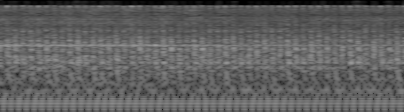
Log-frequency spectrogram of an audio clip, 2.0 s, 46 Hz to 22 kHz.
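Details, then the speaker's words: 2015 Mercedes CLA 220d diesel after repairing a puffing leak suspected at the injector seals, smooth, even diesel clatter at a steady idle with no misses, knocks or hunting, and returns not leaking; normal idle after repair. "everything looks pretty good and look at that running really really smooth"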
